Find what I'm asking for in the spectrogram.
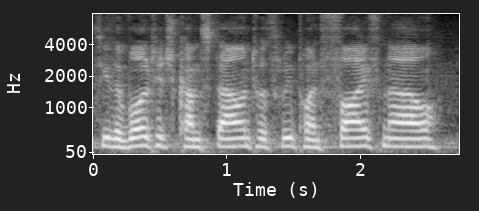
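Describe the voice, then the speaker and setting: A man's voice: a little high, flat delivery, normal speed, highs cut off, slight background noise. A middle-aged man giving a casual hands-on demonstration, chatty and informal, thinking aloud as he works. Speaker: host of a DIY off-grid battery channel. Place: garage workshop.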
